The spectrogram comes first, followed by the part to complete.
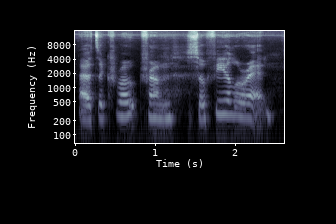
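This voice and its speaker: Slow-talking woman with a gravelly voice. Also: fairly high pitch, steady tone. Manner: slow, chatty, often drops to near-whisper. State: congested from allergies. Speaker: art channel host. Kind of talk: casual chat while sketching.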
